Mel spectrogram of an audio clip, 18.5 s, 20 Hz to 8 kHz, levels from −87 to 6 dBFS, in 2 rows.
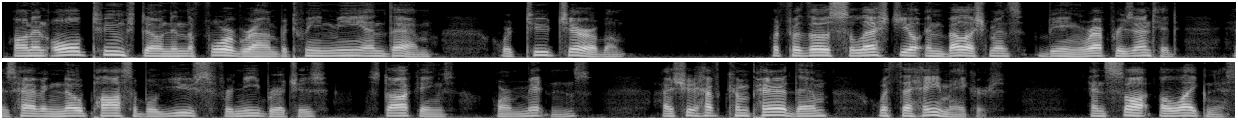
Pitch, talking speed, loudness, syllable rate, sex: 135 Hz, 145 wpm, -19 LUFS, 5.2 syllables/s, male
